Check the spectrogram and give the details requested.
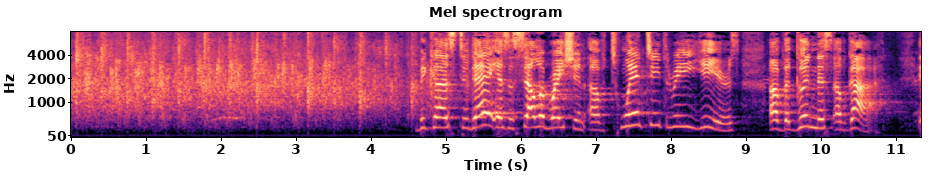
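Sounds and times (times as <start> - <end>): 
hand clapping: 0.0 - 4.9
speech: 4.6 - 11.3.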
